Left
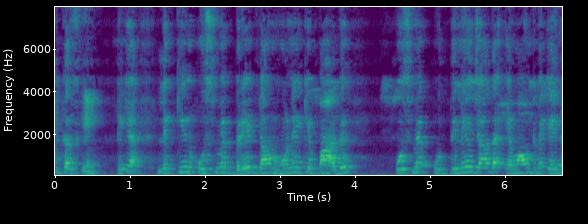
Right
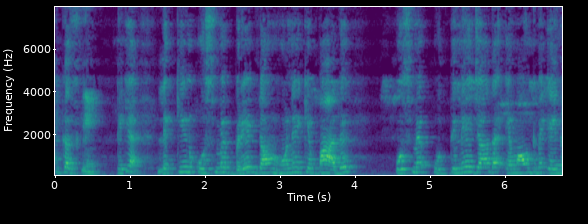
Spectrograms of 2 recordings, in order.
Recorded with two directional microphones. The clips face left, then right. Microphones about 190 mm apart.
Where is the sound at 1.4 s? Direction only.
20° left (ahead or behind).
